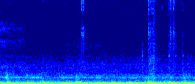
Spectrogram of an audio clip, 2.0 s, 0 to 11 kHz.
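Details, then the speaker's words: Dodge Intrepid idling with a flashing check engine light and P0201 after coolant bleeder housing replacement: low, uneven idle that lurches and shakes; cylinder 1 misfire from an injector connector unplugged during the job. "well i don't know if you can see it shaking no you can't but it is misfiring as it dings at me"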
